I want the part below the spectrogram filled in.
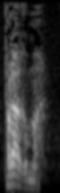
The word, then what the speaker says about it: pragma: How do you pronounce that? – Pragma.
